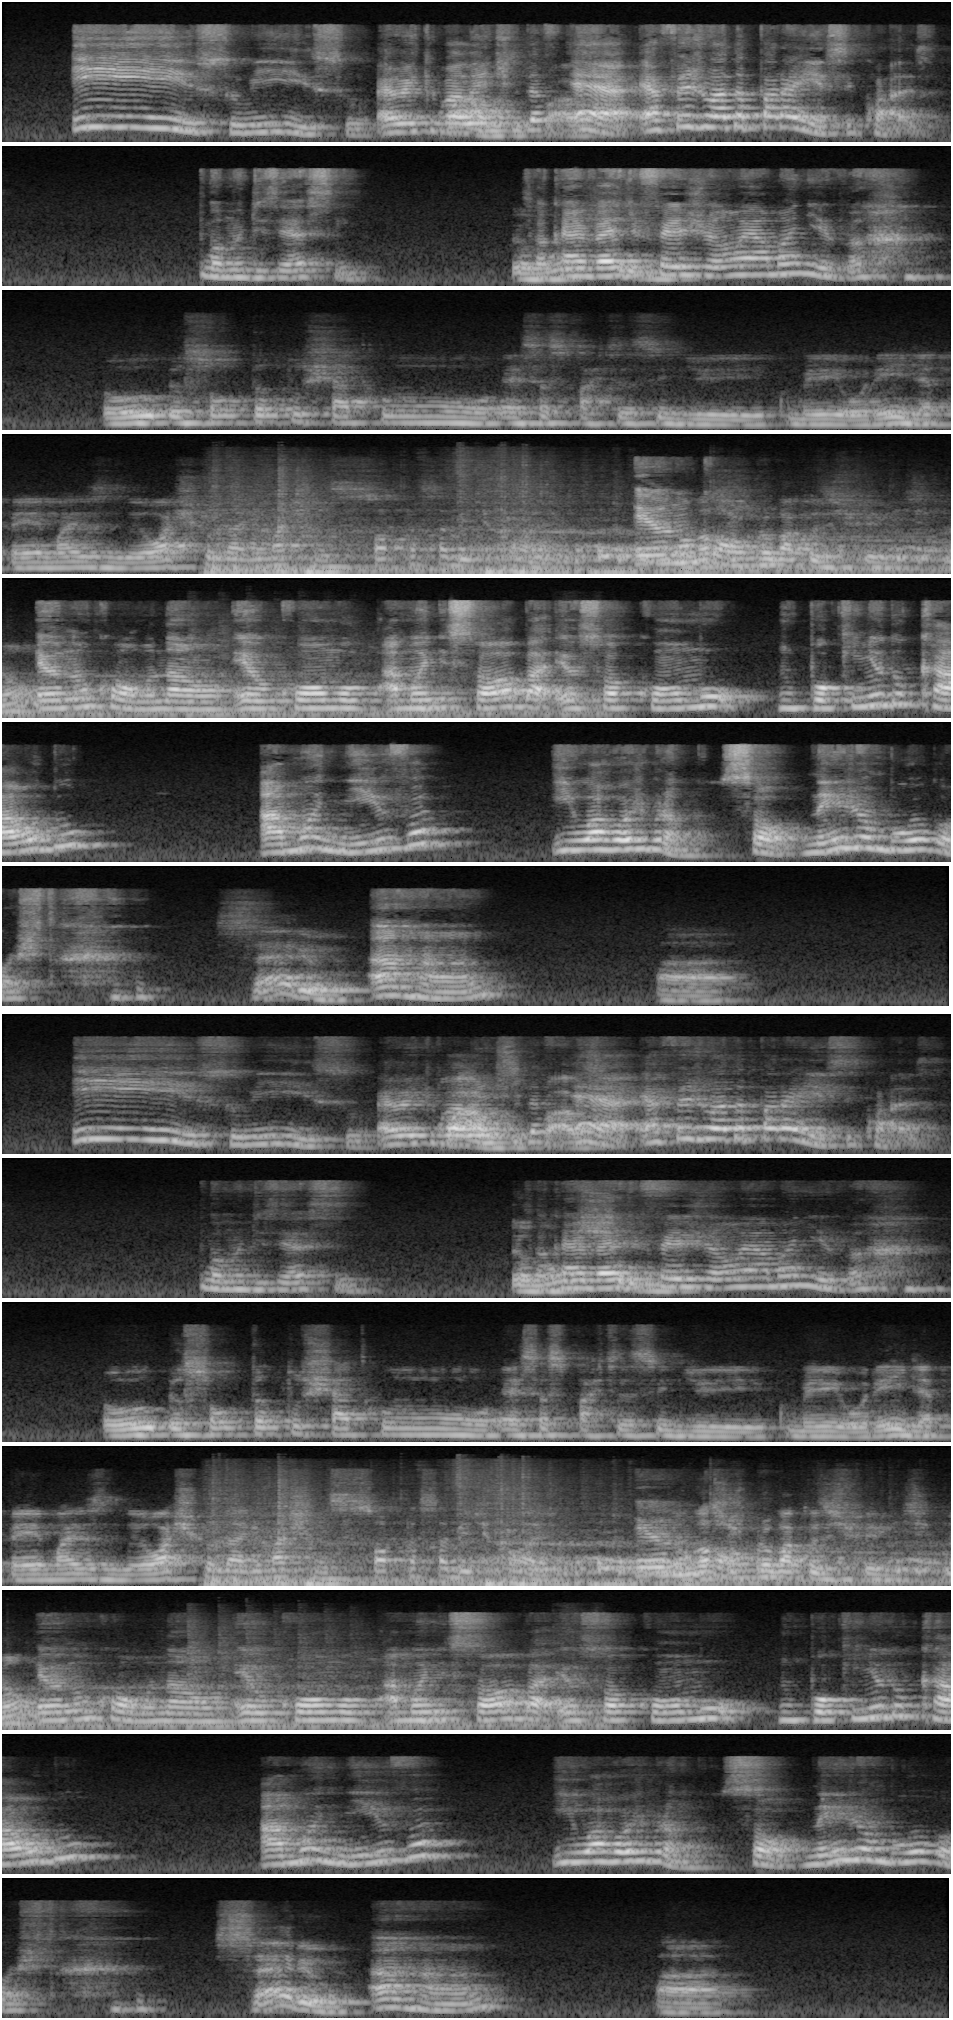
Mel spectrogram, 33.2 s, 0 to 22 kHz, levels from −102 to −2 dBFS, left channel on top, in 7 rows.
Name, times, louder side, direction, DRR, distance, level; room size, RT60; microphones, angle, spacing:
voice 1, 0.4-4.6 5.7-6.6 7.4-9.4 17.4-18.2 19.2-24.2 25.0-26.0 26.5-29.2 30.3-31.0, left 3 dB, 70° left, 6 dB, 2.0 m, -27 dB
voice 2, 2.2-2.9 7.3-8.1 10.0-17.1 17.6-19.2 29.6-30.2 31.7-32.1, right 2 dB, 85° right, 3 dB, 3.0 m, -32 dB
sound 1, 15.2-22.0, equal, 20° right, 5.3 m, -37 dB
25.5 x 17.5 x 2.9 m, 0.37 s
head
